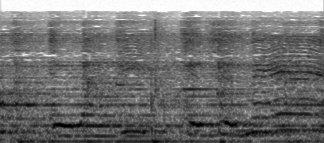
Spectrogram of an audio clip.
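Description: A girl singing a pop song into a handheld microphone over a karaoke backing track, her voice amplified through the PA.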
